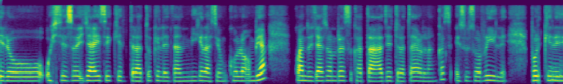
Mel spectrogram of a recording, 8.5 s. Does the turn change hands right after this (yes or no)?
no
